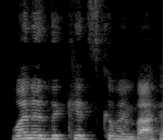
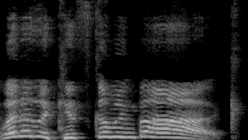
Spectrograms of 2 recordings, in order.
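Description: First: Said in the usual way. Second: Put-on high, loud caricature Scottish accent; exaggerated Scottish accent. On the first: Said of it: "He sounds normal". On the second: Wife mimicking her Scottish husband, exaggerated Scottish accent. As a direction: parrot it back in silly, over-the-top Scottish. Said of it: "reply back in my own Scottish accent".

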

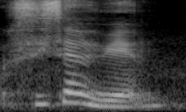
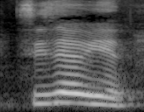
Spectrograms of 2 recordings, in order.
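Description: First: Said in the usual way. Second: Sí se ve bien louder, higher, stress on se; emphatic repeat. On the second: Real, not acted. Assuring viewers the fringe really does look good, emphatic. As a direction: insist on se, convincing them.

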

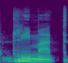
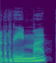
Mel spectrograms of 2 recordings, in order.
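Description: First: Croatian-style Rimac, said as Rimat; Rimac with final T. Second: The spelled-out K pronunciation of Rimac; Rimac with final K. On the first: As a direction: end Rimac on a T sound. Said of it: "se pronuncia Rimat". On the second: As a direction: end Rimac on a hard K sound. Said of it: "no se pronuncia Rimac". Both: Shown as a demonstration.

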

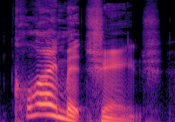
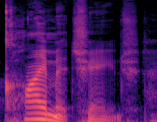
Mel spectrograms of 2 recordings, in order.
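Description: First: Slow, higher, disbelieving repeat; scoffing at the phrase; incredulous. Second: Said in the usual way. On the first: Acted. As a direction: echo it back like it's absurd.

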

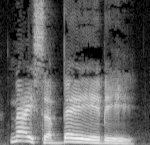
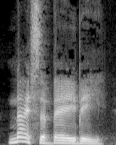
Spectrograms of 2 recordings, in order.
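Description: First: Slow, higher, louder coo; cooing barber. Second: Slow, sing-song coo; cooing barber. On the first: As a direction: coo it again with more relish, slowly. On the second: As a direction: coo it like to a baby, slowly. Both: A narrator's reading. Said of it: "he cooed".

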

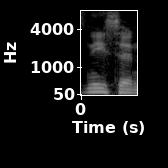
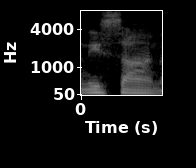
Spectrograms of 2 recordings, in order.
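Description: First: Nissan said like NEE-sin; brand pronunciation. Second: Nissan said like NEE-sahn; rejected pronunciation. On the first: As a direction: say Nissan with a short, reduced last vowel. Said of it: "I think it's Nissan". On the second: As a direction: say Nissan with an open "ah" ending. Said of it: "not Nissan". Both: Shown as a demonstration.

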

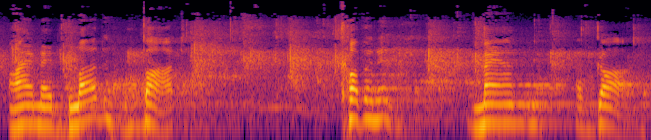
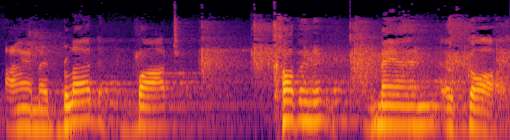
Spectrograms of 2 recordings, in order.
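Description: First: Slow and louder, covenant ringing out; slow, louder declaration, covenant shouted. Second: Slow declaration. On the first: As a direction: repeat it stronger, almost shouting. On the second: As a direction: proclaim it slowly, hitting covenant. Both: Shown as a demonstration. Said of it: "You tell it".

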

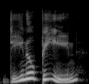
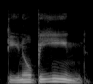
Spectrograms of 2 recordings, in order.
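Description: First: "Dino Bean" high, as an incredulous query; mock compere querying "Dino Bean" in a raised pitch; Mick Ferry. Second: Note down DINO BEAN with a dropping, unimpressed tune; deadpan compere repeating "Dino Bean" in everyday pitch; Mick Ferry. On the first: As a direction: throw DINO BEAN back as a doubting question. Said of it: "say his name twice with two different inflections". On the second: Retold or imitated. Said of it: "two different inflections".

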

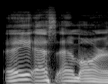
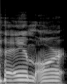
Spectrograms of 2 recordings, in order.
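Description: First: "A S M R" spelled out slowly, every letter; corrected letters. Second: "A M R" said with the S left out; wrong letters. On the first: Shown as a demonstration. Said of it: "That's what it was". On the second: Retold or imitated. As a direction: quote "A M R" skipping the S. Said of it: "You started to do the A M S".

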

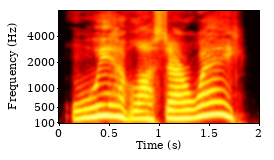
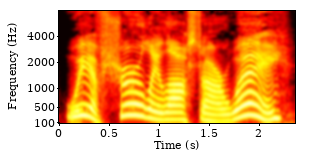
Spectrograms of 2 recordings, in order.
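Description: First: Put-on high, slow girl voice; lost girl. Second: High-pitched grumbling scarecrow voice. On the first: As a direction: explain it slowly as a young girl. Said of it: "said Dorothy". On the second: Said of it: "began to grumble a bit". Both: A narrator's reading.

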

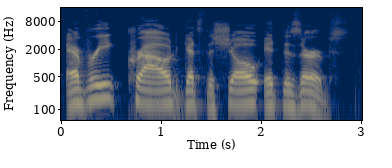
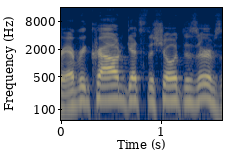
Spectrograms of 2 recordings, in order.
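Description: First: "Every crowd gets the show it deserves" said slowly, each word weighed, stress on "Every"; slow emphatic motto. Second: Said in the usual way. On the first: Real, not acted. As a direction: lay it down like a personal creed, slowly. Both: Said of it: "I'm a firm fucking believer of this".

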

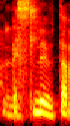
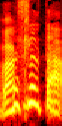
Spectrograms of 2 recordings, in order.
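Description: First: Said in the usual way. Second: High, loud panicked protest; shocked cry of stop; alarmed cry. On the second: Retold or imitated. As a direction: yelp it in shock at her own voice. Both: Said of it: "Jag bara".

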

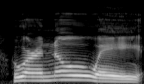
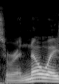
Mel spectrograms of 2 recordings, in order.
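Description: First: "who are in no way" slower, higher and louder, leaning on "no"; emphatic restart. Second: Said in the usual way. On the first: Real, not acted. Mocking teen bosses to listeners, stressing "no" in "who are in no way". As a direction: land hard on "no" in "who are in no way".

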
